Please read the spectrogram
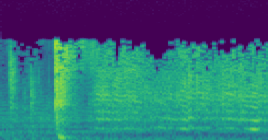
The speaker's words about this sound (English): Those two flies, they reproduced and now there's thousands of them.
